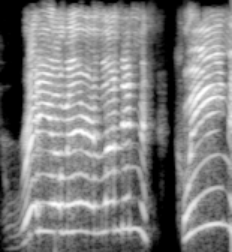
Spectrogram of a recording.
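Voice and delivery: high, loud call to London. A narrator's reading. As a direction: call across a long distance. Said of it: "said the president".

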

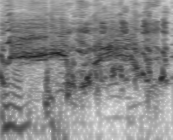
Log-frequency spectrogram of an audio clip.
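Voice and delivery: chimp-like shrieking laugh; howling laugh. Real, not acted. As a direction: howl with laughter. Howling laugh remembering joke.

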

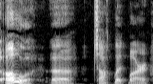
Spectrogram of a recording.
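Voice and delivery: ordinary talk, nothing marked

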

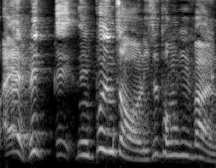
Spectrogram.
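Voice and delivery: high, laughing pretend accusation; imagine mom daring to stop the fugitive; mock confrontation. Mom pretending to tell the fugitive he can't leave, high and laughing.

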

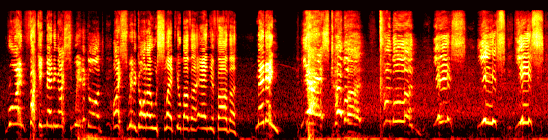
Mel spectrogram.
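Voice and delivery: real high, loud screaming elation; wild, high-pitched triumphant shouting; ecstatic celebration. Real, not acted. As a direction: scream it like your team just scored.

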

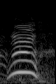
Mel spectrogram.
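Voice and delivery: high, loud woo; excited whoop. Real, not acted. Player cheering their own car hopping, excited whoop. Streamer whoops during play.

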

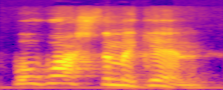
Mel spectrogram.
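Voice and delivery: high, sharp retort in story reading; snapped. A narrator's reading. Cruel stepmother answers Cinderella's protest, snapping. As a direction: snap back at an objection. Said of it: "snapped the cruel woman".

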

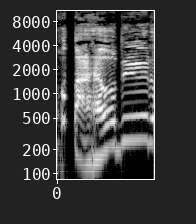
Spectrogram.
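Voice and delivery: high, loud what the hell; retold outrage at a flip-flopper; incredulous. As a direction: disbelief shooting up on dude. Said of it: "And I was like".

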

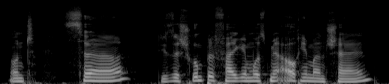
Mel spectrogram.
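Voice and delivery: high, loud schoolboy demand; gloating. A narrator's reading. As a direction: push the teacher further with barely hidden glee. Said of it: "konnte ein gemeines Lachen kaum unterdrücken".

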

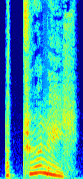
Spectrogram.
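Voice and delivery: high, drawn-out of course; high, slow emphatic older lady; matter-of-fact. A narrator's reading. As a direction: sing it out as if obvious. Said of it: "entgegnete Misses Bantry".

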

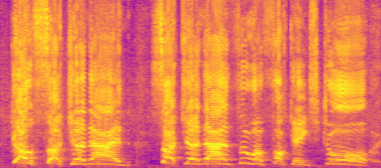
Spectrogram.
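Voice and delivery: loud, hammed-up angry bellowing; rage mode. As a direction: roar like an over-the-top angry strongman. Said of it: "bring on rage mode".

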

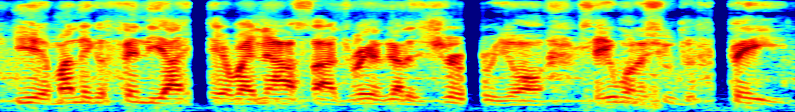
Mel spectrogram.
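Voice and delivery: ordinary talk

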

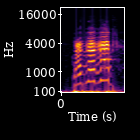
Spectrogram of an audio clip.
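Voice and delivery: very high, loud popping calls; pop-pop to draw the dog in; lure noises. Pretend.

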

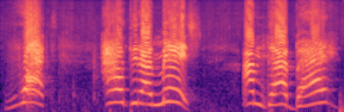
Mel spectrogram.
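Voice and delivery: loud, high, disbelieving rage; frustrated shouting. Real, not acted. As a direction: yell at the game for the miss. Gamer raging at missed shot.

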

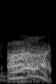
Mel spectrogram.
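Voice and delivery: short high mock scream; a brief cry flung up high. Victims leaving earth screaming.

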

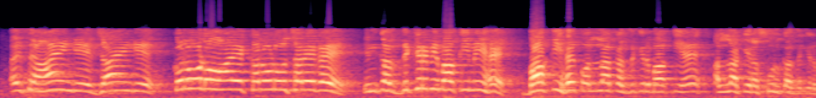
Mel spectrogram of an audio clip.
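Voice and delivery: loud, high, ringing defiance; full-force preaching. Real, not acted. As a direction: thunder it out to the congregation.

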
